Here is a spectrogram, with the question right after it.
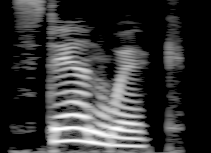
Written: stanwick

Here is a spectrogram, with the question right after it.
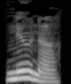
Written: nuna

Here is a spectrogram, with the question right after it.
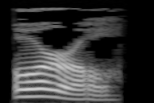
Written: orel

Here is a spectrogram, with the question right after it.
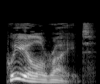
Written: wheelwright

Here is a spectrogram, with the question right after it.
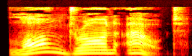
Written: long-drawn-out

